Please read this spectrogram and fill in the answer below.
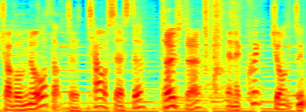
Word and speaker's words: Towcester: Toaster. Is that really how it's pronounced?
